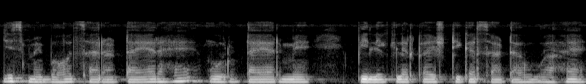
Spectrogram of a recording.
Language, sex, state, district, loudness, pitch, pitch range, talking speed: Hindi, male, Jharkhand, Garhwa, -18 LUFS, 115 Hz, 115-120 Hz, 155 wpm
